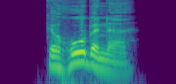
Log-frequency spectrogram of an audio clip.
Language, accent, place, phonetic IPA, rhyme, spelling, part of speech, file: German, Germany, Berlin, [ɡəˈhoːbənə], -oːbənə, gehobene, adjective, De-gehobene.ogg
- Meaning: inflection of gehoben: 1. strong/mixed nominative/accusative feminine singular 2. strong nominative/accusative plural 3. weak nominative all-gender singular 4. weak accusative feminine/neuter singular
